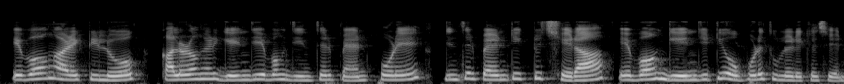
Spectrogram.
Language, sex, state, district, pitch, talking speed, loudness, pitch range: Bengali, female, West Bengal, Kolkata, 220 Hz, 150 wpm, -21 LUFS, 205-240 Hz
